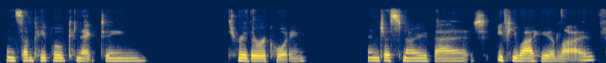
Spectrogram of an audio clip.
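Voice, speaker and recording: A woman leading a guided meditation, speaking gently and unhurriedly with long pauses between short phrases. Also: low voice, dry recording. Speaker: meditation guide hosting a live session.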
